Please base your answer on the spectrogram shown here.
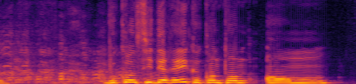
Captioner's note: speaking in French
